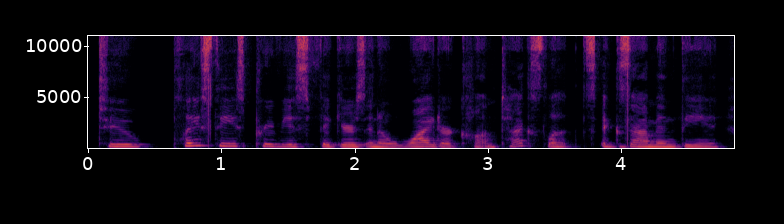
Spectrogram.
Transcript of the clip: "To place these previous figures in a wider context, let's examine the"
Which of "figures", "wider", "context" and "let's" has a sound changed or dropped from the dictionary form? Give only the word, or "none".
none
